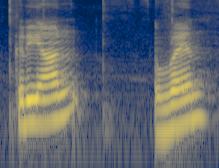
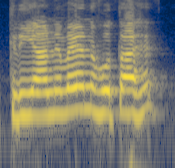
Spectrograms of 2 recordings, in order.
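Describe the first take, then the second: First: क्रियान्वयन drawn out very slowly and softly, ending with a rise; slow spelled-out word. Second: Said in the usual way. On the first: Shown as a demonstration. Teacher writing the word on the board, very slow and soft.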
